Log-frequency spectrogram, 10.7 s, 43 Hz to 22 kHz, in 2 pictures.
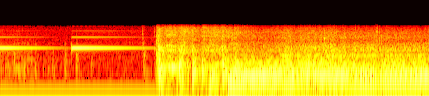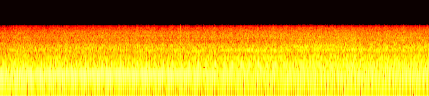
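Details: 1998 turbo Saturn, Garrett T3/T04B turbo, ported head and intake, Crower rods, JE forged pistons, 3-inch open downpipe, engine warm: short crank, then catches into a loud, deep, even idle, no knocks or misses.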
